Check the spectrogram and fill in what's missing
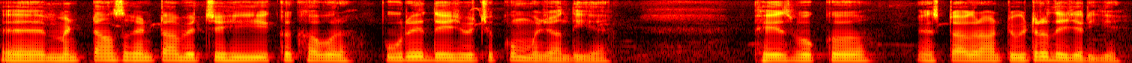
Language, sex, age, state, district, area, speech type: Punjabi, male, 18-30, Punjab, Fatehgarh Sahib, urban, spontaneous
